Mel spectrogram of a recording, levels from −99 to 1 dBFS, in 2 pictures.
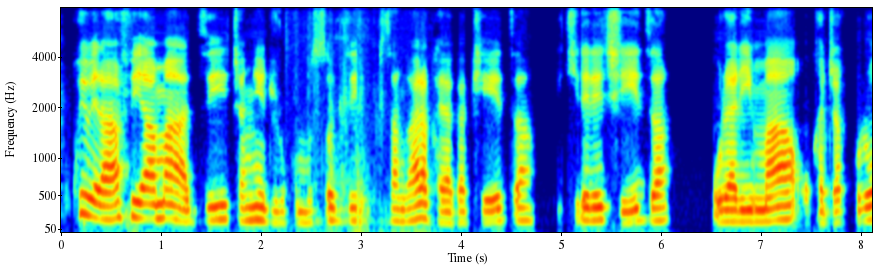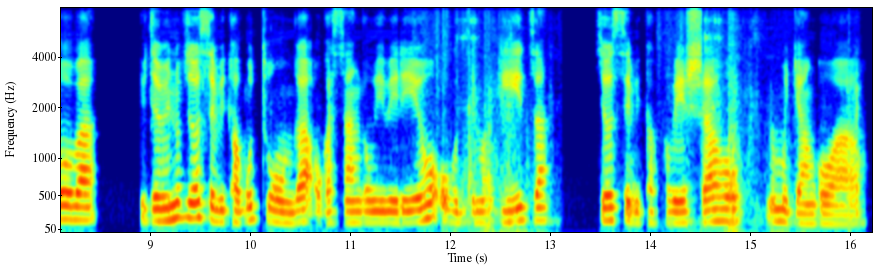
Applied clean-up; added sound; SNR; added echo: neural separator model SepFormer DNS4.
